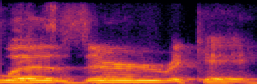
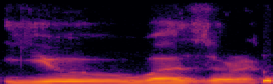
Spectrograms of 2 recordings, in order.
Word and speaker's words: Uwazurike: Yeah, pronounce the same, please. Uwazurike. Ioma Uwazurike.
